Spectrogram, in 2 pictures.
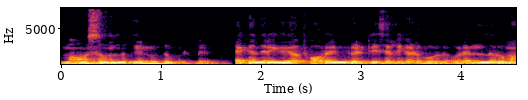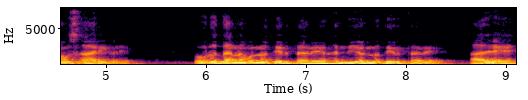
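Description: A man with a medium pitch and ordinary pitch variation speaks with audible room echo. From Kundapura, coastal Karnataka (Gulwadi). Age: 80s+. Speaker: retired college principal and health researcher. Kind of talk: interview, health advice talk. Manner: halting, frequent pauses.

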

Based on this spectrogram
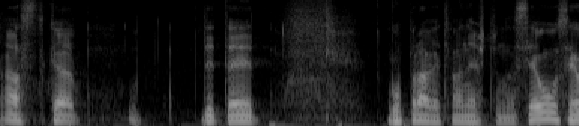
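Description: A man's dark, mellow voice with ordinary pitch variation over a quiet background. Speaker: presenter. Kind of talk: lecture. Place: hall. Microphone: handheld.

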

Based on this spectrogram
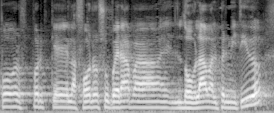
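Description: A man speaks at a fairly slow pace. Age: young. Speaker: novelist; guest. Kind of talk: interview. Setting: museum library. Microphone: lapel.

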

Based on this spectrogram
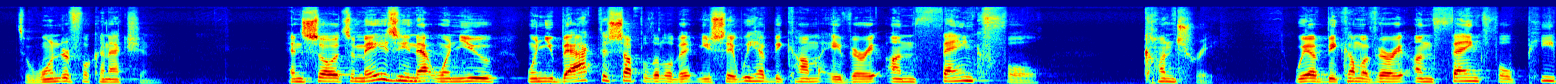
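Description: Against a quiet background, a man with a fairly high pitch speaks at a moderate pace, leaving long, frequent pauses. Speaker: preacher. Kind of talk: sermon. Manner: reads scripture aloud in a solemn, steady cadence, then explains it; conversational, humorous, with filler words and laughs. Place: church.

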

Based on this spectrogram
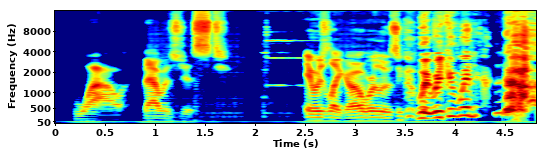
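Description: Music plays behind a man speaking at a fairly slow pace. His loudness swings a great deal. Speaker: gaming video co-host. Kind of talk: casual chat over gameplay.

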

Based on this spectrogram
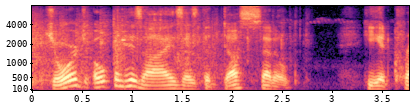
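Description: Against a quiet background, a natural voice reads aloud.

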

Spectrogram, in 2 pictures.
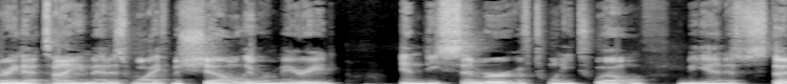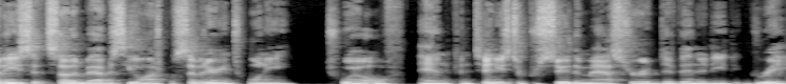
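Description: A man with a somewhat breathy, fairly low voice at a fairly quick pace, fairly even intonation, and a dry, close sound with no echo. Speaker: podcast host. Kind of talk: casual theological conversation. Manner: halting, many fillers.

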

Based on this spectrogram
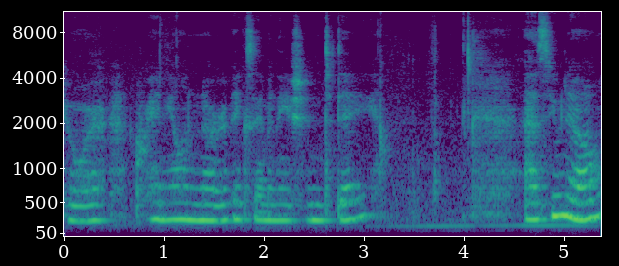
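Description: Soft-spoken, with a dark, mellow, gentle tone, the voice carries audible room echo. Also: woman. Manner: soft, gentle ASMR speaking voice. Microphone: phone near.

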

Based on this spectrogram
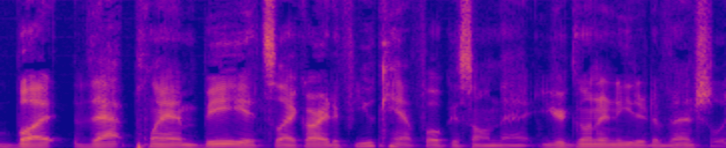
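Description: A man speaks with an American accent at a fairly low pitch. His pitch variation is ordinary, and the background is quiet. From Trenton, New Jersey; New Jersey. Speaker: podcast co-host, sports business marketer; podcast co-host. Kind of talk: casual chat. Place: studio. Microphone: studio mic.

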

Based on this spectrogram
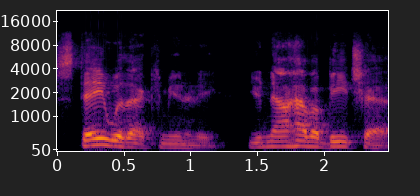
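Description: Quiet surroundings and a man speaking at a moderate pace. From US, Puerto Rican father and Kentucky mother. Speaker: business founder, author and speaker; speaker. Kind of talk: video call interview. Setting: video call. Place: office. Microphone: video call.

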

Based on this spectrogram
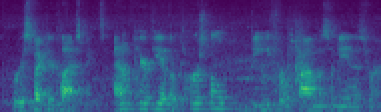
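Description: A man talks at a very fast pace with ordinary pitch variation. Audible room echo and light background noise are present. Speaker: high school math teacher and coach. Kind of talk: first-day classroom talk to students. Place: classroom. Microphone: camera far.

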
